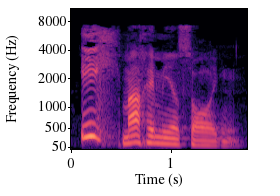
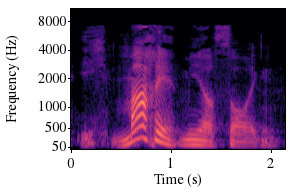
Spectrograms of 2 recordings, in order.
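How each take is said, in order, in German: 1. Die Betonung liegt auf dem Wort ich. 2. Die Betonung liegt auf dem Wort mache.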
